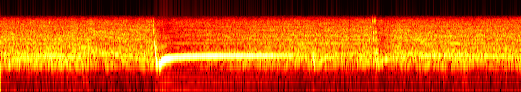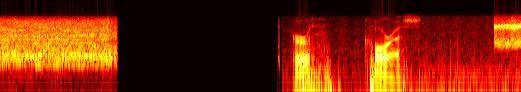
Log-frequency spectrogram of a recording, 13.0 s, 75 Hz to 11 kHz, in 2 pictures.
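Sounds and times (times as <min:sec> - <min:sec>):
falling radio whistles: 0:01.9 - 0:04.1, 0:12.7 - 0:13.0
radio hiss: 0:12.7 - 0:13.0.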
